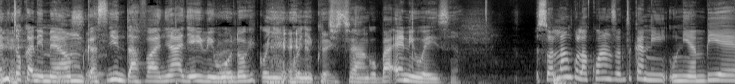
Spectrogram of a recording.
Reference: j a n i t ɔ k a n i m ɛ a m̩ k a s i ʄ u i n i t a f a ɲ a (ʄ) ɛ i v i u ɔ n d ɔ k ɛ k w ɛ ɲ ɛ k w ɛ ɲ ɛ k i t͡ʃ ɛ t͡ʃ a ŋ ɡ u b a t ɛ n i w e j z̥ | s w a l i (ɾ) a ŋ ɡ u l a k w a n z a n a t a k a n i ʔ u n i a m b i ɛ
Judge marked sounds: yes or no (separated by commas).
yes, no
